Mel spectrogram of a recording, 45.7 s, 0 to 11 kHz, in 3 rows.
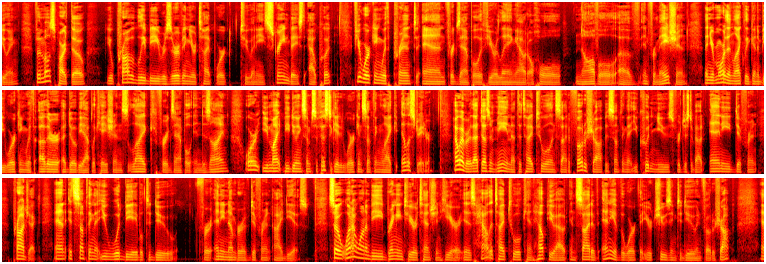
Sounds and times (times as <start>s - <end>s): Speech: 0.0s - 45.7s.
